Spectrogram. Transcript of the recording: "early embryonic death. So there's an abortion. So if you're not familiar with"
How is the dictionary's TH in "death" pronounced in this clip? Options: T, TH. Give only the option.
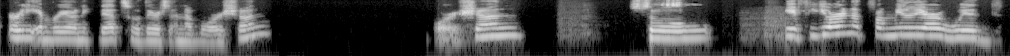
T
